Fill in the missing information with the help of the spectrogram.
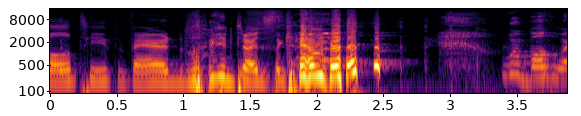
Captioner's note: both laugh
